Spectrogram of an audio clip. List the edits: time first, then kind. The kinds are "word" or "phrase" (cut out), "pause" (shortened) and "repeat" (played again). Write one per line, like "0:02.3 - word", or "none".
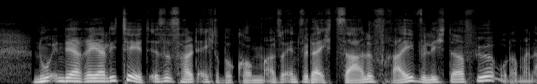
0:02.1 - phrase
